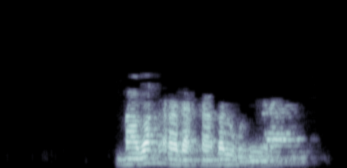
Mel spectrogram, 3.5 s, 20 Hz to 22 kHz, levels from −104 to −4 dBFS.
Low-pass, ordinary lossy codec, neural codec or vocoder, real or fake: 3.6 kHz; MP3, 16 kbps; none; real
